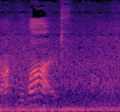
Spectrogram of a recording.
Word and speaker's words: AquaLiv: Now, I am saying AquaLiv because I believe that's how it's pronounced. You might say AquaLiv or AquaLive. Let's go with AquaLiv, unless someone says different, okay?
